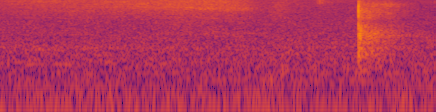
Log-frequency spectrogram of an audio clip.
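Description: Chalk drawn along a chalkboard in one long stroke, a faint scraping hiss, then a single sharp tap of chalk against the board near the end.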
